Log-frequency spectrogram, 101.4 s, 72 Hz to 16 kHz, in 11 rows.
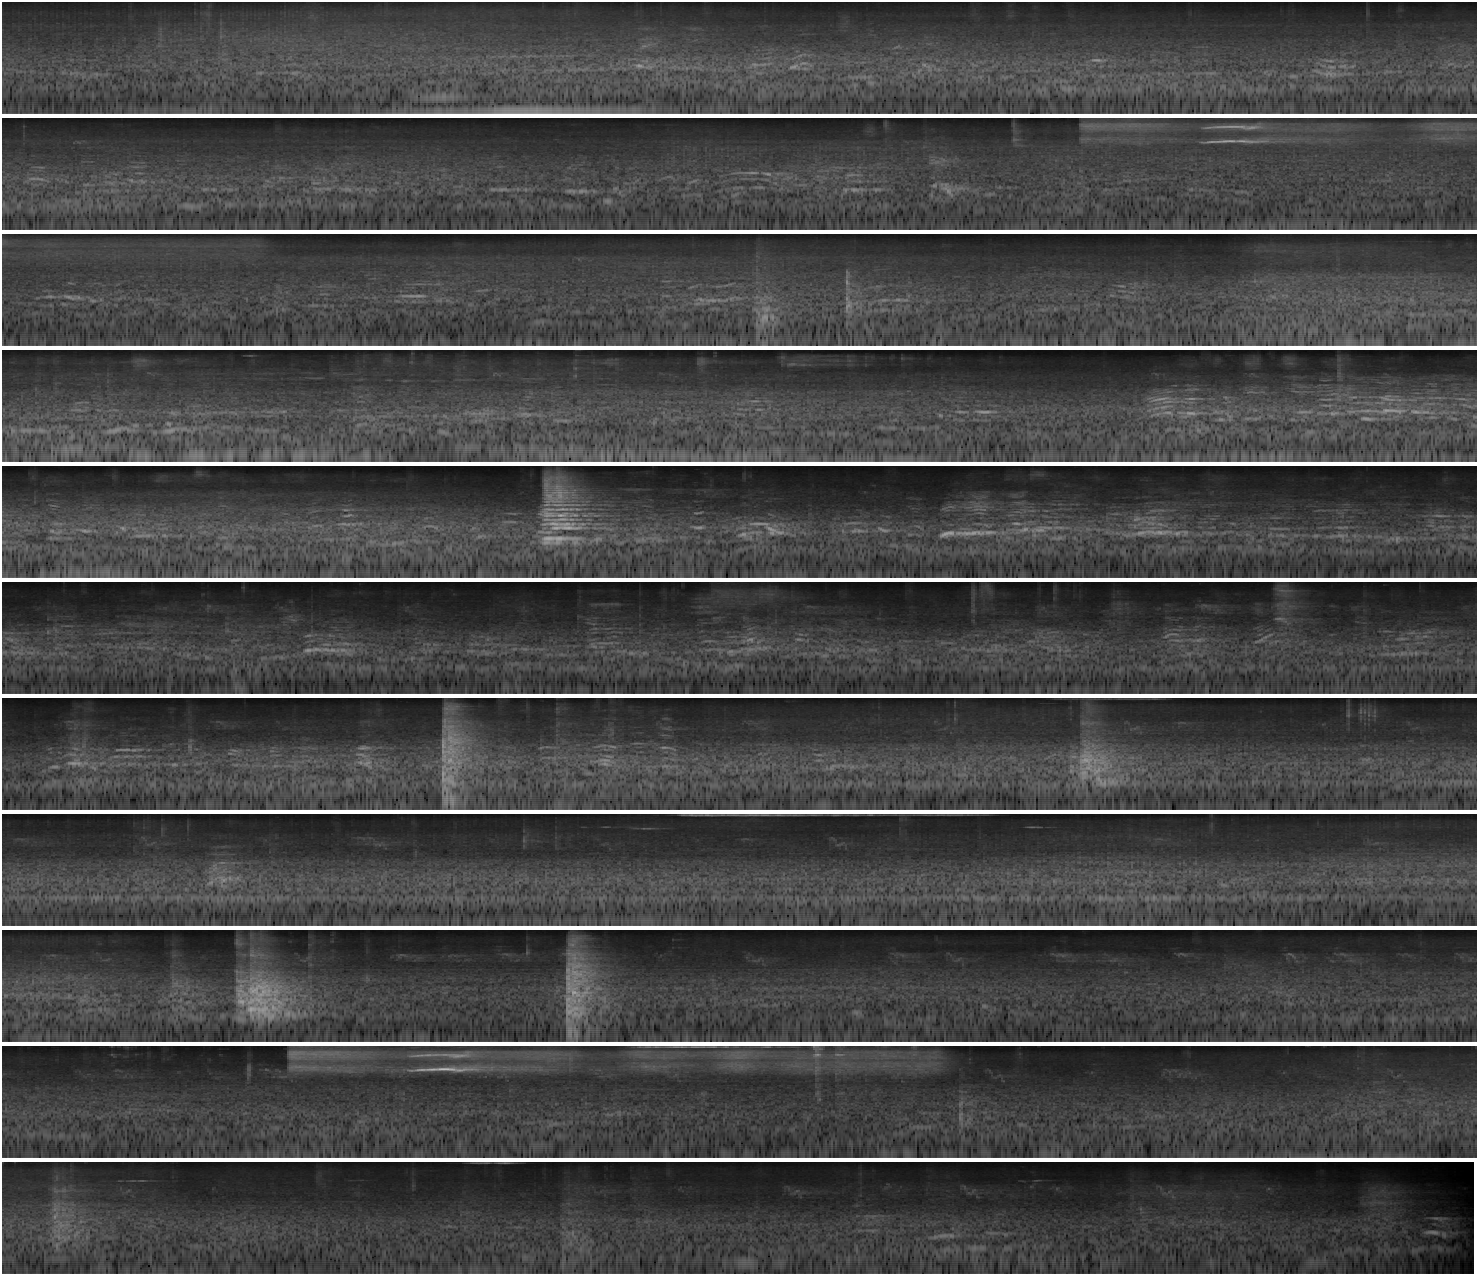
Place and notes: Rue Lanne, Saint-Denis, France - Intersection of R. Legion dhonneur + R. Lanne
This recording is one of a series of recording, mapping the changing soundscape around St Denis (Recorded with the on-board microphones of a Tascam DR-40).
